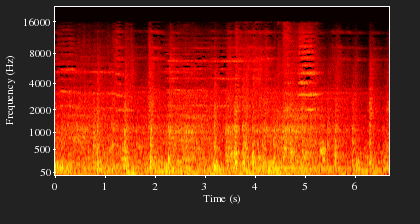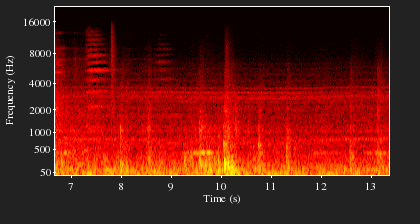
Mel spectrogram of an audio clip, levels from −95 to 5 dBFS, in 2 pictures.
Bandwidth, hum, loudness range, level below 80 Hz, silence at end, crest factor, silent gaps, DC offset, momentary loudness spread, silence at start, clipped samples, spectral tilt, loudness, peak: 16 kHz; none; 10 LU; -36 dBFS; 0 s; 20 dB; none; under 0.1%; 15 LU; 0 s; under 0.1%; -5.5 dB/octave; -30 LUFS; -10 dBFS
